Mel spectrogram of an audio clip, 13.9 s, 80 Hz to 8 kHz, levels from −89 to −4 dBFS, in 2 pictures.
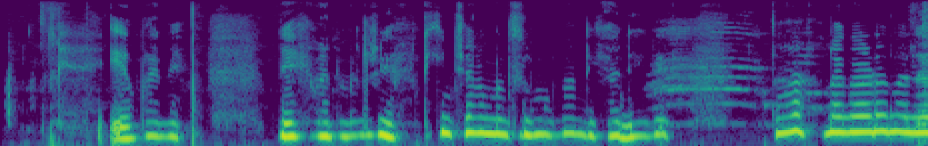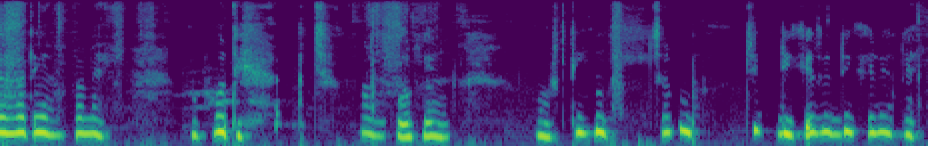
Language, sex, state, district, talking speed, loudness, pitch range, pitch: Hindi, male, Rajasthan, Nagaur, 80 wpm, -22 LUFS, 230-285 Hz, 260 Hz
